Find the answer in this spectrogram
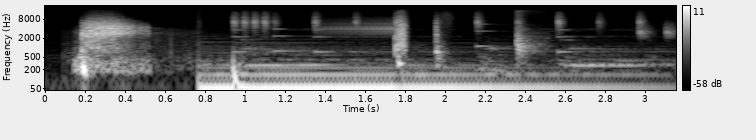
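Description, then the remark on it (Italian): A loud cartoonish slap sound effect: a quick swishing whoosh, then a sharp crack followed by a low ringing hum with a few more snapping hits. No voices. “dai, siamo, abbiamo scavallato l'oretta di registrazione, è il momento dello schiaffo della settimana.”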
